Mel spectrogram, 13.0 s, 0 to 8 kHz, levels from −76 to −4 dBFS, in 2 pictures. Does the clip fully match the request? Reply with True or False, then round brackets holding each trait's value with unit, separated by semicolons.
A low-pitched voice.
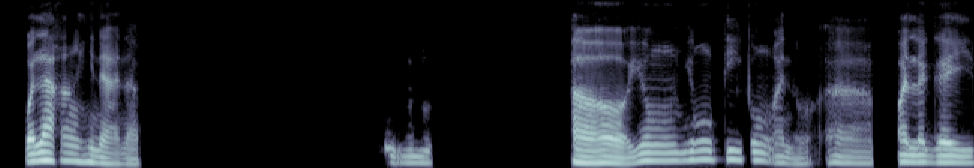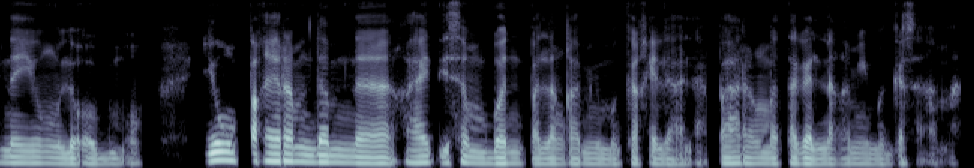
True (105 Hz)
